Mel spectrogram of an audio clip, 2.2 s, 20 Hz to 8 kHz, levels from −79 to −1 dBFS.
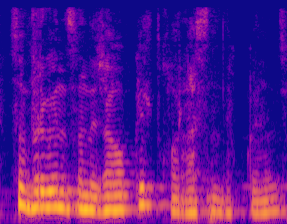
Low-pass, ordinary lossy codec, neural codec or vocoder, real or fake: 7.2 kHz; MP3, 48 kbps; none; real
